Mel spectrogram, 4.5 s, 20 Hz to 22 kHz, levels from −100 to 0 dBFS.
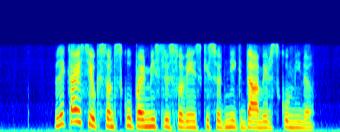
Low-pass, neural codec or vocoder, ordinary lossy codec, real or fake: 5.4 kHz; autoencoder, 22.05 kHz, a latent of 192 numbers a frame, VITS, trained on many speakers; none; fake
